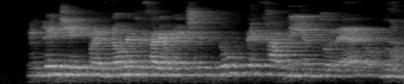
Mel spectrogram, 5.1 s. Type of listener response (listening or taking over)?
taking over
